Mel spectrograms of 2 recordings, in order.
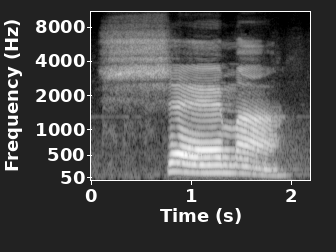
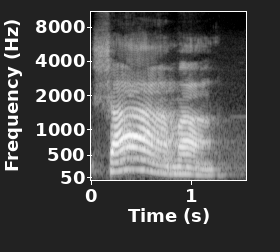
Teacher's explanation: it's not a full vowel so it's just uh it's a minimal vowelization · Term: shiva na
